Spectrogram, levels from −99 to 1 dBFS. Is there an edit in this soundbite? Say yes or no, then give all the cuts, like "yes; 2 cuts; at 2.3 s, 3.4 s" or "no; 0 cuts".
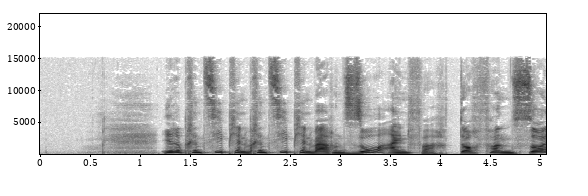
yes; 1 cut; at 2.1 s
